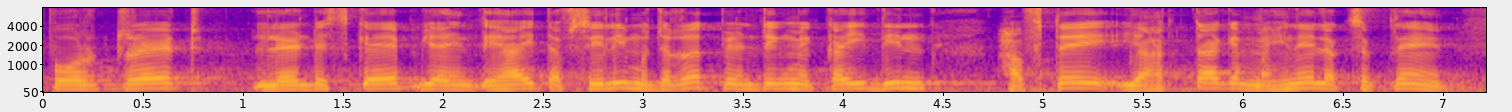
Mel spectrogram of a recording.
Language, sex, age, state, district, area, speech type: Urdu, male, 18-30, Uttar Pradesh, Saharanpur, urban, spontaneous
